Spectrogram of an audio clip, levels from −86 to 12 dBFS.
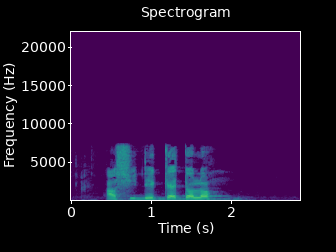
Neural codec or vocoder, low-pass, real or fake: none; 7.2 kHz; real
